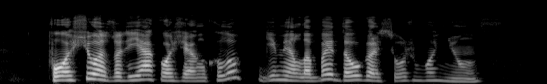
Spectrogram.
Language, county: Lithuanian, Utena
